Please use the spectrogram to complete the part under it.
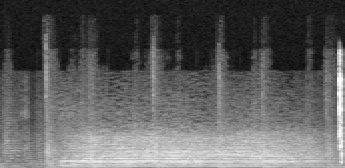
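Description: A train rumbles steadily with a sustained horn-like tone, growing slightly louder as it draws nearer.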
